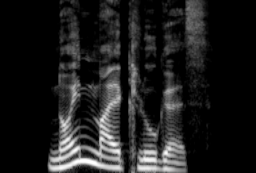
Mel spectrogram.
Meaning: strong/mixed nominative/accusative neuter singular of neunmalklug
- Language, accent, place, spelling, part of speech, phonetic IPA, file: German, Germany, Berlin, neunmalkluges, adjective, [ˈnɔɪ̯nmaːlˌkluːɡəs], De-neunmalkluges.ogg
